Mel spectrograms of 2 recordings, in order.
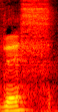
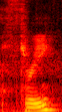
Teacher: the only difference between the two sounds are the voicing in the larynx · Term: th sounds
